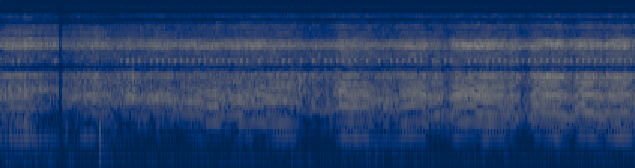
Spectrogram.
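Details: Bombus pensylvanicus, the American bumblebee, pollinating Salvia clevelandii. The hum is rich and harmonic and wobbles in pitch, swelling slightly louder toward the end of this short stretch.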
